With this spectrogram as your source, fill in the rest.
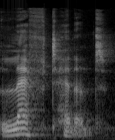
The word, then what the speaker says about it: lieutenant: lieutenant this American director lieutenant in the United Kingdom is pronounced leftenant there's no F in it you're thinking what but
